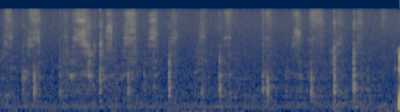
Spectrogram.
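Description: Pen stylus scratching and tapping on a graphics tablet in quick short strokes as lines are hatched in. The strokes are faint and irregular, a few a second.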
